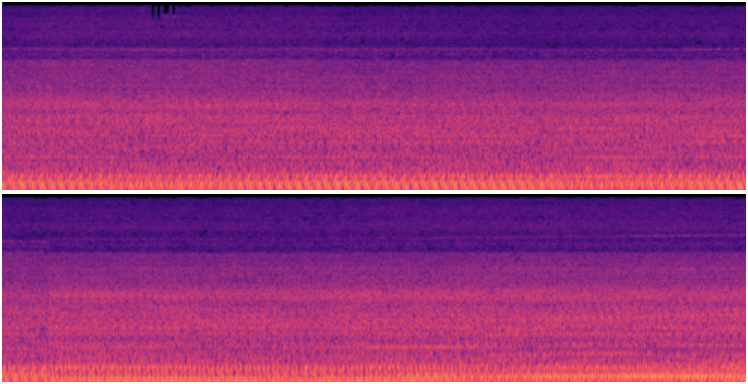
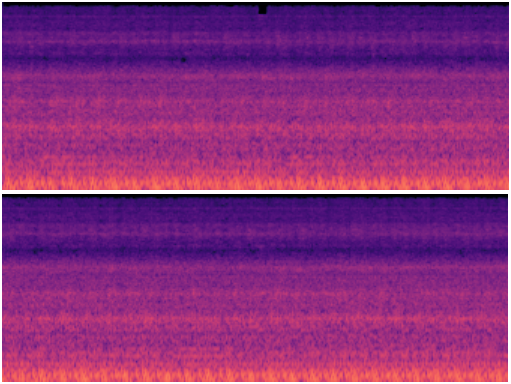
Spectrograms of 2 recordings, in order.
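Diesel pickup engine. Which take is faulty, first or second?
second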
